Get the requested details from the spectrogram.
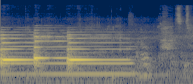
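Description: A few piano notes ring out in a room.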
